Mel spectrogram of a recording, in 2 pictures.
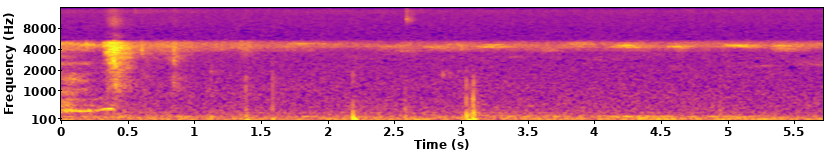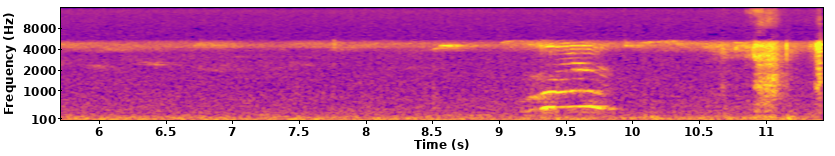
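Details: A hungry cat talking gives a short meow near the end, after a long stretch of quiet clicks and a constant high-pitched hiss in the background.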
